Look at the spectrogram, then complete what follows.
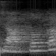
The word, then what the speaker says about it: জাতক: পালি উচ্চারণ হচ্ছে জাতকা, ইন বাংলা জাতক।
